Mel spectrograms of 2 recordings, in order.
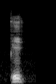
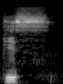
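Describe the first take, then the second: First: The final consonant sounds like a stopped t. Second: The final consonant sounds like an s. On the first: The speaker calls it right. "똑같이 bit, bit, bit 해서 대표음 디귿으로 발음합니다" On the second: The speaker calls it wrong. "이렇게 발음하는 게 아니잖아요"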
